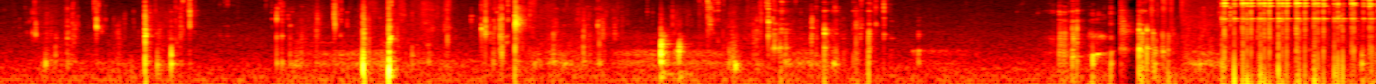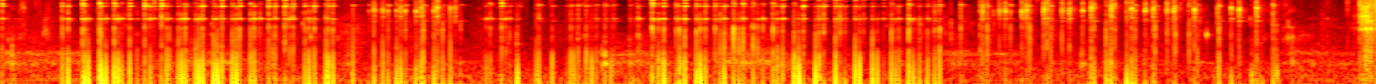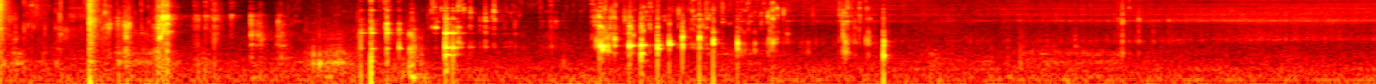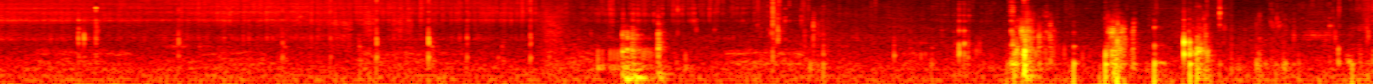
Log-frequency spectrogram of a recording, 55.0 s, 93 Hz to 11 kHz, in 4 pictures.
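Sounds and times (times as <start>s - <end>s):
utensils clicking against dishes: 12.2s - 27.7s.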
